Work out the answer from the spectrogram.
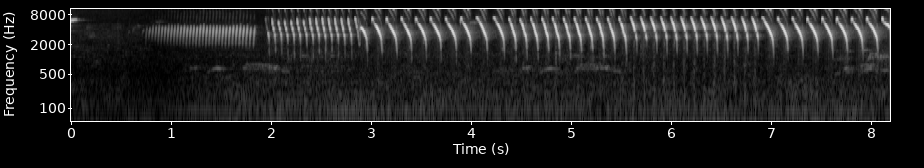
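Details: Belgian canary, a domestic singer, giving a steady hissing buzz, then launching into a long fast trill of sharp repeated notes, about seven per second, loud and sustained to the end.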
